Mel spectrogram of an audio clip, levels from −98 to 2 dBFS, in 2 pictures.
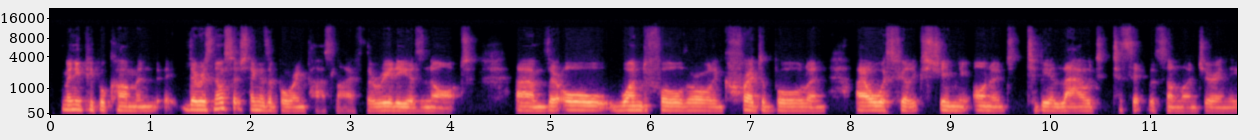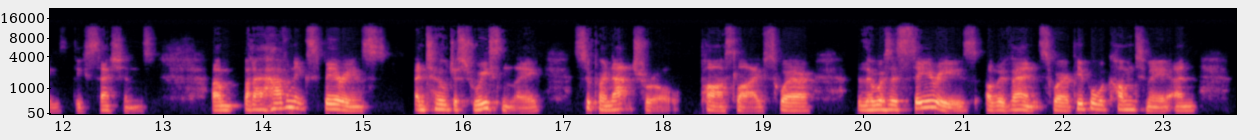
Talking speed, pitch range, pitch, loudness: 170 wpm, 110-135 Hz, 120 Hz, -21 LUFS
